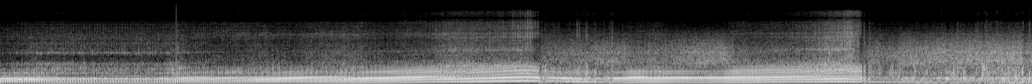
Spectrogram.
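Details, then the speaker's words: Astra H VXR on the road after replacing a holed sports cat with a Cobra exhaust and refitting the pre-cat decat pipe, V-band clamp done, no smoke seen: clean rising tone through the gears with crisp shifts, no leak puffing or ticking; exhaust sounds good. "How's that sound? Pretty good, methinks. So that is the exhaust done, something unexpected, but it was something that needed to be done and has given me the excuse to get my pre-cat decat back on the car, and I do think that makes a really big difference to the sound of it."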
